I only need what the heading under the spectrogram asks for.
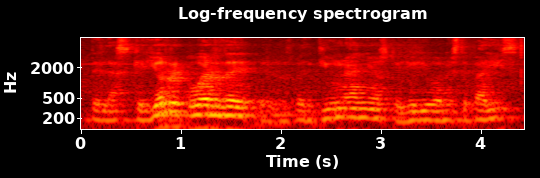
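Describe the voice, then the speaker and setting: A middle-aged man with a Spanish accent lectures in a measured, explanatory way, turning to his listeners now and then. His voice is low and mellow. It is picked up from a distance in a large hall with heavy reverb and a faint hiss underneath. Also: steady tone. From Spain. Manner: measured, explanatory, addresses the audience directly. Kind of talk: conference lecture. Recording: distant, echoey hall recording.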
